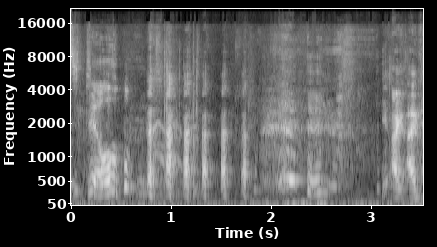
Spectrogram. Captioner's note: laughs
